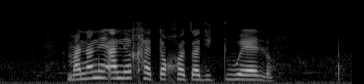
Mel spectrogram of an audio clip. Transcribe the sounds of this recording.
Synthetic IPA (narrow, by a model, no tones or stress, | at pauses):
mananɛalɪq͡χʰɛtɔq͡χʰɔt͡saditʼuɛːlɔ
